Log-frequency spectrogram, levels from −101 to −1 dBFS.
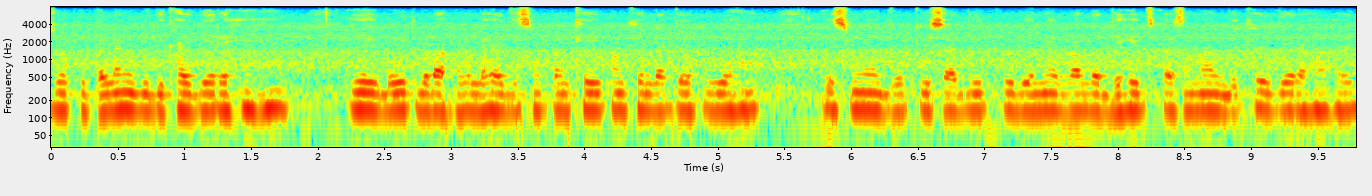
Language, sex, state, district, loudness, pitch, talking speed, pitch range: Hindi, male, Rajasthan, Bikaner, -19 LUFS, 130 Hz, 210 wpm, 130-135 Hz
